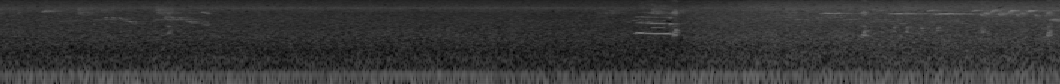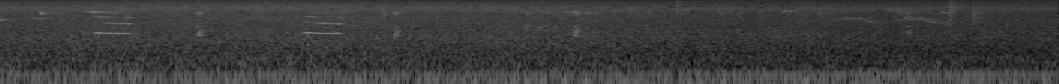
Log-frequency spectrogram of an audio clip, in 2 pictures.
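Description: Outdoor ambience of scattered short bird chirps and calls over a steady low hum.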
